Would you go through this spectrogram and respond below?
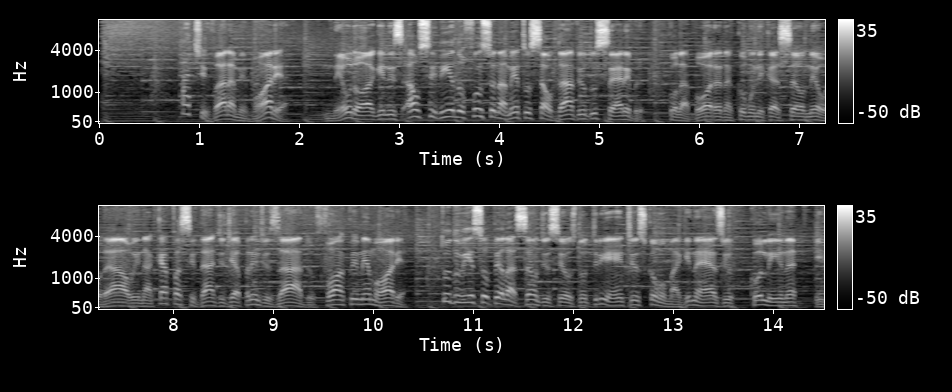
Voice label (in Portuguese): spot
